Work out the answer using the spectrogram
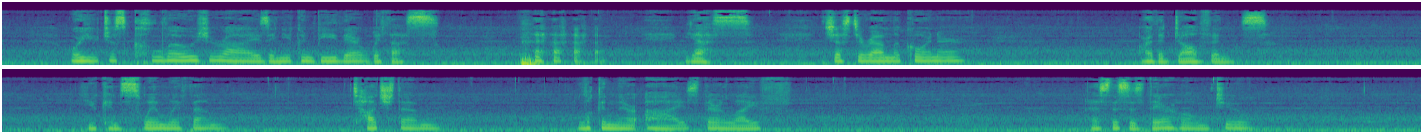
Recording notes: LIVE from Las Vegas Mirage. Poolside at the Mirage in Las Vegas, Nevada, USA. This is a special on location Walk and Talk of our Mindfulness Summer Tour 2022.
